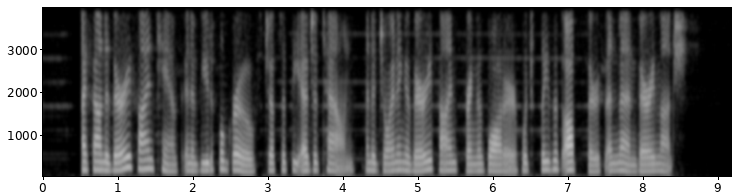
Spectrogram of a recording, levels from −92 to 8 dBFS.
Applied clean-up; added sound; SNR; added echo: neural separator model SepFormer WHAMR!.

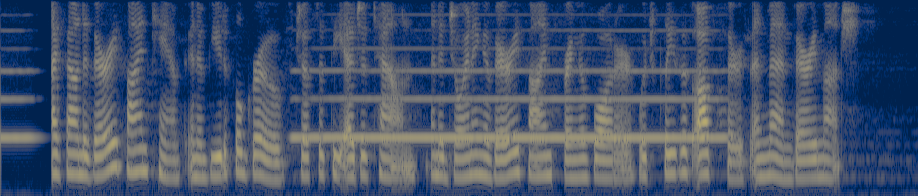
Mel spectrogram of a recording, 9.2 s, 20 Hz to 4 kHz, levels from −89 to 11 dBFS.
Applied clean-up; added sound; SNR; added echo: none; Wind instrument, woodwind instrument; 5 dB; reverberation time 1.1 s.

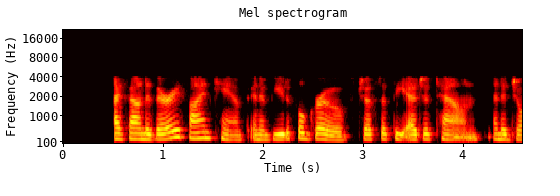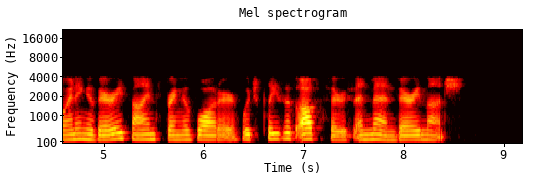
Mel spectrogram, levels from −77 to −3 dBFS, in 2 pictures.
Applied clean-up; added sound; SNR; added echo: none; none; none; none.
